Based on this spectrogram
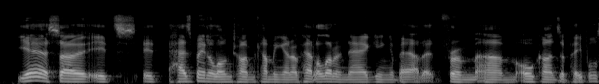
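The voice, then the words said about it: Australian accent. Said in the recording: “you have one of the best voices that I absolutely love to listen to ... that Aussie accent”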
